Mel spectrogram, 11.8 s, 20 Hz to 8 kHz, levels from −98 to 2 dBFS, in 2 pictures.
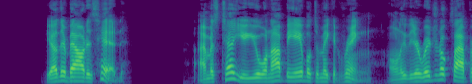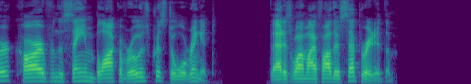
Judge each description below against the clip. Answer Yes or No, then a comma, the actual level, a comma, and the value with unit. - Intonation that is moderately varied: Yes, average, 3.2 semitones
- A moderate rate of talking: No, fast, 215 wpm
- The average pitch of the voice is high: No, low, 135 Hz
